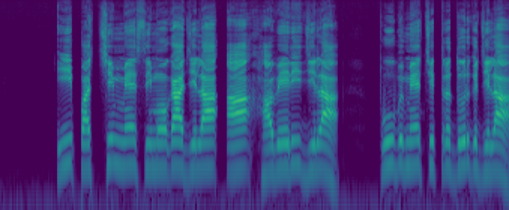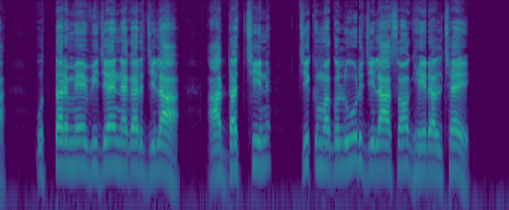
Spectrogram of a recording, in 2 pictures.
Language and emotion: Maithili, neutral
